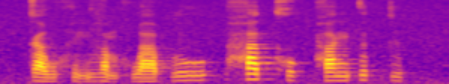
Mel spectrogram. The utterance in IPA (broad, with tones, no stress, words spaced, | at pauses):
ka˨˩whɨ̰˧˨nva̰˧˨mhwaː˨˩p̚ lu˧ | ha˦˥t̚xo˨˩k̚ ha˧ŋt̪ə˦˥t̚kɨ˨˩p̚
